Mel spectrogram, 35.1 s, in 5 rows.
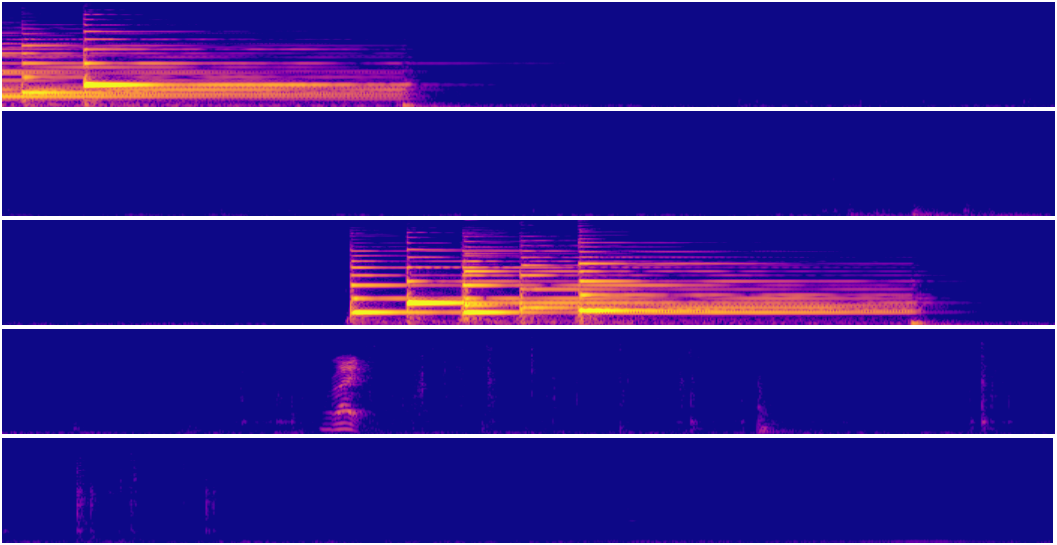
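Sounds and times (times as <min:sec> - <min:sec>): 
piano: 0:00.0 - 0:03.0, 0:16.4 - 0:20.4.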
